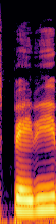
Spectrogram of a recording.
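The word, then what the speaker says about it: BB: Okay, so it's baby, but it's spelled just two letter B's.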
